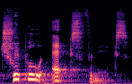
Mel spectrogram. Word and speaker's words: Triple Ethnics: The following is taken from an essay called Triple Ethnics, Jews in the American Porn Industry. And yes, I did pronounce that correctly. Ethnics is a play on the word ethnic and X-rated.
